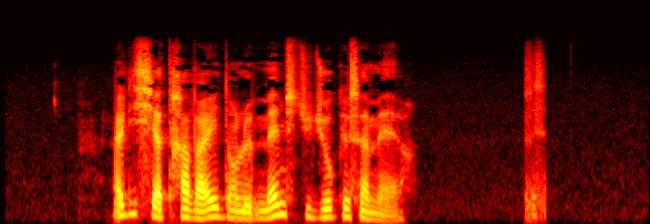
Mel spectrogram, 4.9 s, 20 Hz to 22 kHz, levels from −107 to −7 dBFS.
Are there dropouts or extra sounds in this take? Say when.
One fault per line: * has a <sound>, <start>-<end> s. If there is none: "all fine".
* has a laugh, 3.9-4.1 s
